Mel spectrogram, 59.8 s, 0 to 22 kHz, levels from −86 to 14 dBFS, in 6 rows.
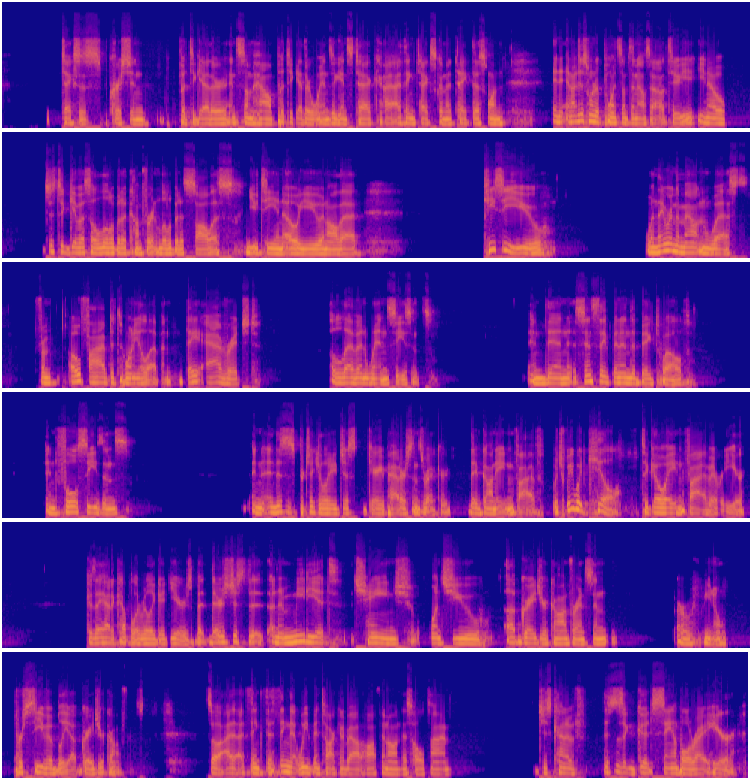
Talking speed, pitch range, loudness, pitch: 165 wpm, 110-130 Hz, -21 LUFS, 120 Hz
